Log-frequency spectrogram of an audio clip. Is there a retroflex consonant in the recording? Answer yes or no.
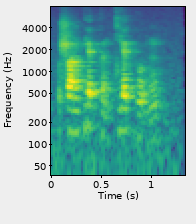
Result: yes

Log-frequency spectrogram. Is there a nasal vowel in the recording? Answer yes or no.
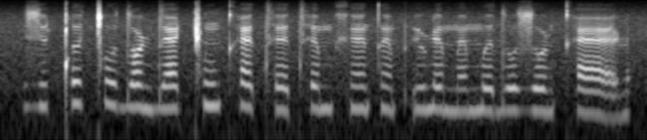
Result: yes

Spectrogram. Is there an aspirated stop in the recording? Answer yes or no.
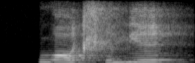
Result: yes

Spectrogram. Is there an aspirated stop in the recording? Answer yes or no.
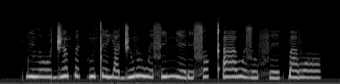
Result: no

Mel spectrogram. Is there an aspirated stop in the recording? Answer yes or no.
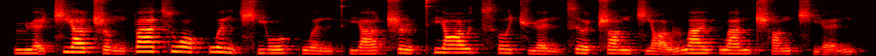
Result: yes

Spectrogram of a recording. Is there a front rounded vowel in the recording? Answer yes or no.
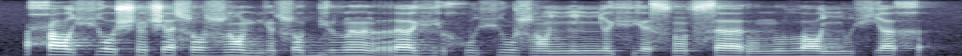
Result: no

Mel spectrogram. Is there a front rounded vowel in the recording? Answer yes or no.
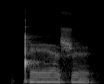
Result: yes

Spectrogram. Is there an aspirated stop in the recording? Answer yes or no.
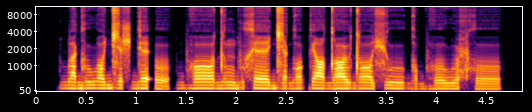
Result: no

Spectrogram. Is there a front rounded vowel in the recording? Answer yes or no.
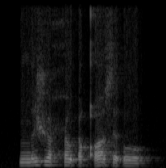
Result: yes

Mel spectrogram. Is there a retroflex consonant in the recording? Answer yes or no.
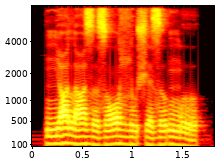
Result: no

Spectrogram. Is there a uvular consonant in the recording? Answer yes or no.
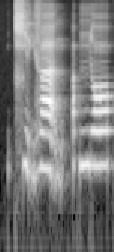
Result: no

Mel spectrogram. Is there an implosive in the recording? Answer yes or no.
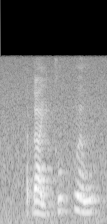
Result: yes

